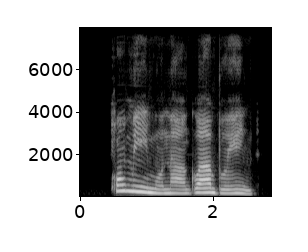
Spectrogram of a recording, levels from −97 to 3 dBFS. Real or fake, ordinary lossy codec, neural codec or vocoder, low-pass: fake; none; codec, 16 kHz, 2 kbps, FunCodec, trained on LibriTTS, 25 frames a second; none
